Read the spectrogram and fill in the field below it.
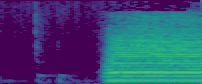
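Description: A single loud, blaring boat horn honk kicks in after a moment of faint low rumbling and holds steady, deep and brassy, until the sound cuts off.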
